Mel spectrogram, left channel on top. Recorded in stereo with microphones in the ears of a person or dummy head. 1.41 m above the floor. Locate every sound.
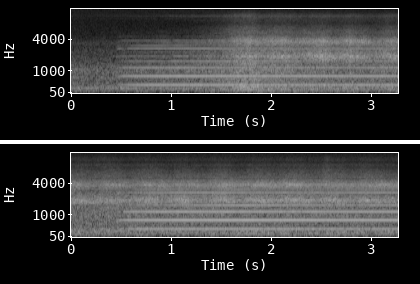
0.5 s a violin: 25° right (ahead or behind)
